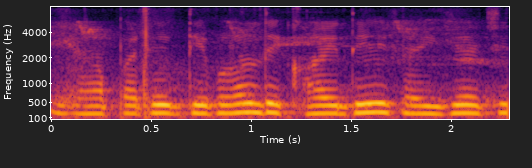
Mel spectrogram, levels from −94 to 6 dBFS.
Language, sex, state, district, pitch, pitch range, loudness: Hindi, female, Bihar, Gaya, 215 Hz, 205-225 Hz, -13 LUFS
